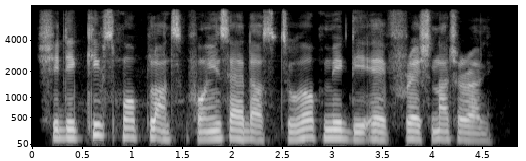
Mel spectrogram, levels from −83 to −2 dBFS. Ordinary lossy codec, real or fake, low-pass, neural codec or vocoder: none; fake; 7.2 kHz; vocoder, 44.1 kHz, 128 mel bands, Pupu-Vocoder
